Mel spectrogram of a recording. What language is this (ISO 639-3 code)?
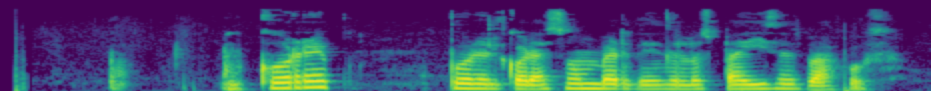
spa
